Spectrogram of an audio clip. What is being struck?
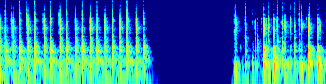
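Mechanical keyboard with aluminium case and plastic keycaps.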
